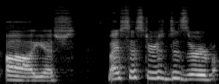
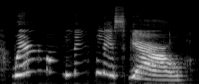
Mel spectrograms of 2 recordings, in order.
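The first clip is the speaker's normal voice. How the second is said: hammed-up high Australian accent, loud; a cheesy Aussie line done badly; mock Australian accent from H2O; 13 semitones higher, 7 dB louder than usual. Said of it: "That was a horrible, horrible Australian accent".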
